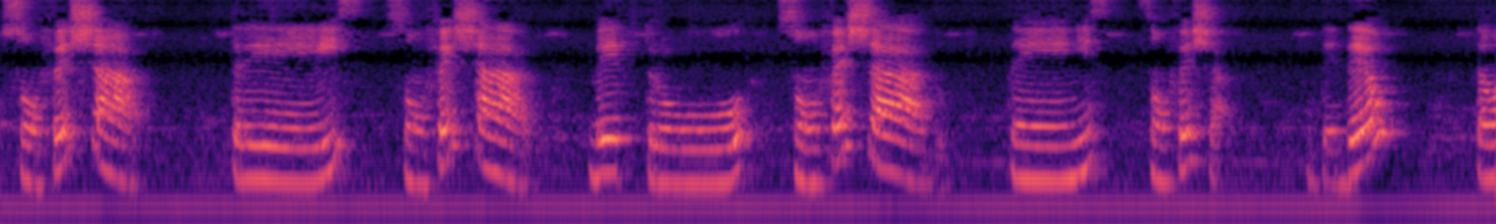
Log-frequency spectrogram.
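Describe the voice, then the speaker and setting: Her voice leaning high with a fairly bright tone, a primary school teacher with a Brazilian accent patiently explains grammar to young kids, slowly and with frequent "né?" and "tudo bem?" check-ins. The recording comes from a room at home, echoey and with slight background noise.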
